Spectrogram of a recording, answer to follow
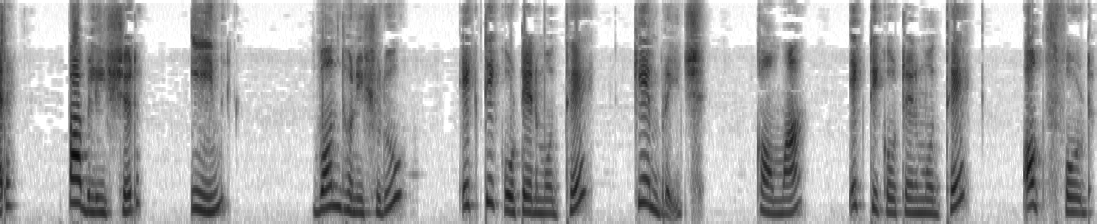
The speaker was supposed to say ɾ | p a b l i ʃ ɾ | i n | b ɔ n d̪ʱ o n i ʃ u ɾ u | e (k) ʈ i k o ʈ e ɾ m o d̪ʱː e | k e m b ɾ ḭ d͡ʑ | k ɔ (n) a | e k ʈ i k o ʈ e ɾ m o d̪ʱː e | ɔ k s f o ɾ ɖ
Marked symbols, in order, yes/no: yes, no

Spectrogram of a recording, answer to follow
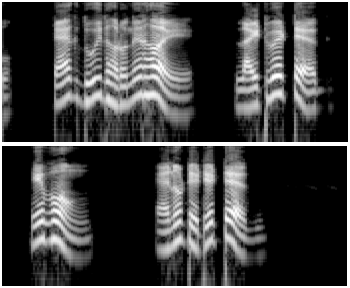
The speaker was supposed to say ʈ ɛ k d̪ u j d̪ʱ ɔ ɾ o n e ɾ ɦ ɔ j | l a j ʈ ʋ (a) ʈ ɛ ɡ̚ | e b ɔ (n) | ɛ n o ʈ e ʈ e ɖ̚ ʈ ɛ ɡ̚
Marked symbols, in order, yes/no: no, no

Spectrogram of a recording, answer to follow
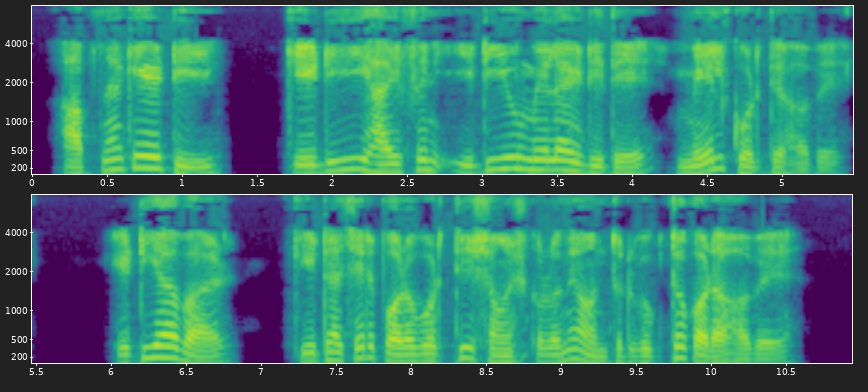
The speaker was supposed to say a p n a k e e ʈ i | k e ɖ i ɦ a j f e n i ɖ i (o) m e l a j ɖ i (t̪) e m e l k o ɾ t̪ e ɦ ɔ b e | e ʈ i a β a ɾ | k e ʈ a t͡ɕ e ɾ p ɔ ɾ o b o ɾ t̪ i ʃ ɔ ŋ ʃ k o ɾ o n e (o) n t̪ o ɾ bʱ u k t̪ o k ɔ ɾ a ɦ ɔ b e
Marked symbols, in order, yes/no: no, yes, no

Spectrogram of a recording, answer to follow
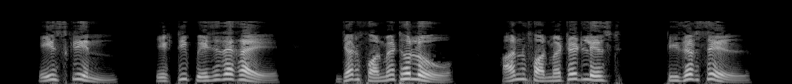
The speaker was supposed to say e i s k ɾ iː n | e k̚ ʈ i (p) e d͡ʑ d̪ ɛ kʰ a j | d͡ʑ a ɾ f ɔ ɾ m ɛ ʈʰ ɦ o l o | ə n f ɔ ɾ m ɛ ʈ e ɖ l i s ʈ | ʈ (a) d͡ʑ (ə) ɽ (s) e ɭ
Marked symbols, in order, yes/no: yes, no, yes, yes

